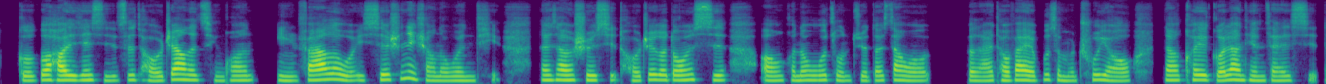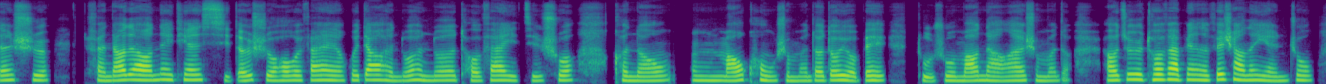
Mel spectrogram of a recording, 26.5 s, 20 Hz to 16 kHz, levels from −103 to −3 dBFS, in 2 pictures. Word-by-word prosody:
隔 190 -1 -2
个 215 +2 +4
好 205 -1 +7
几 205 0 +4
天 210 +1 +1
洗 210 -3 -8
一 190 - -6
次 215 +2 -4
头 185 -3 -2
这 210 - -1
样 230 0 +8
的 215 -1 +1
情 205 -3 -10
况 200 +2 -2 0.2
引 185 -2 -3
发 215 +3 +6
了 240 0 +4
我 200 -2 0
一 200 - -4
些 225 +3 0
身 225 +5 -3
体 280 - +2
上 195 -5 -3
的 185 0 -2
问 185 0 -2
题。 200 - -17 0.4
那 210 -1 +1
像 215 0 +4
是 210 -1 +1
洗 205 0 -7
头 190 -2 -5
这 225 +4 +1
个 215 -1 +2
东 210 +2 +2
西， 210 -3 -2 0.3
呃， 195 0 0
可 200 -1 -6
能 200 +1 0
我 210 +1 0
总 195 -2 -5
觉 190 0 -5
得 195 +2 -2
像 205 0 +1
我 185 0 -2 0.4
本 190 -1 -1
来 185 +1 -1
头 195 0 0
发 210 +2 +5
也 200 - +5
不 210 +4 -5
怎 205 -2 -5
么 185 0 -4
出 225 +2 -3
油， 185 -3 0 0.3
那 205 -1 +3
可 220 +1 -1
以 215 - +4
隔 195 -2 +1
两 220 +1 +5
天 195 -2 -3
再 190 -1 -3
洗， 190 0 -11
但 210 +1 -1
是 205 -2 -2 0.4
反 190 -2 -3
倒 200 +2 +5
到 215 -2 +6
那 225 +1 0
天 220 0 0
洗 215 -5 -8
的 180 +3 0
时 215 - -5
候 195 0 +1
会 200 0 +1
发 205 +1 +1
现 205 -2 +1
会 205 0 -3
掉 215 +1 +3
很 190 -3 -3
多 195 +3 -1
很 205 -3 -1
多 195 +1 -2
的 200 0 -1
头 185 -1 -3
发， 205 +2 +1
以 195 -1 -2
及 185 -1 -8
说 205 +1 -2 0.3
可 195 - -3
能， 185 +2 -1 0.2
嗯， 195 -1 -3
毛 190 +1 +2
孔 205 -3 -3
什 185 - -6
么 180 +1 -4
的 190 +1 0
都 205 +2 +2
有 195 -4 +3
被 195 +2 0 0.3
堵 170 -3 -4
住， 190 +2 -2
毛 180 0 +2
囊 185 -2 -1
啊 195 +1 0
什 195 -1 -5
么 185 +1 -5
的， 205 - -13 0.3
然 200 - +3
后 205 - +4
就 235 +3 -2
是 230 - +4
脱 230 +1 +3
发 230 0 +7
变 220 0 0
得 205 -1 +1
非 230 +3 +3
常 235 -3 +3
的 210 0 +1
严 185 -3 -2
重。 200 -1 -3
200 Hz, 270 characters per minute, -21 LUFS, 190-215 Hz, 0.4 s, 样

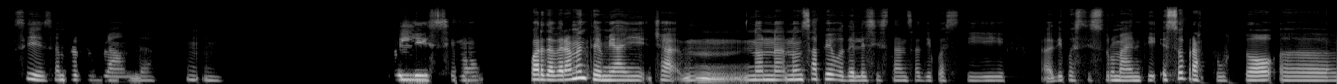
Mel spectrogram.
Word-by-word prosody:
Sì, 225 -7 -1
sempre 215 +3 -6
più 200 -2 -25
blande. 185 -1 -11 0.3
Mh-mh. 190 -5 -12 1.7
Bellissimo. 205 -2 0 0.5
Guarda, 225 -2 +6
veramente 225 +3 +7
mi 200 0 +4
hai 195 -1 -1
cioè, 200 -3 -3
mhmm, 95 -4 -2
non 210 +1 +2 0.2
non 220 +1 +2
sapevo 235 -2 0
dell'esistenza 185 0 -6
di 180 0 -13
questi 180 +1 -11 0.4
uhm, - - -5
di 190 - -7
questi 200 -2 -11
strumenti, 185 -1 -2
e 220 - -5
soprattutto, 200 -4 0
uhm, 185 -1 -3
195 Hz, 110 wpm, -22 LUFS, 185-210 Hz, 1.7 s, veramente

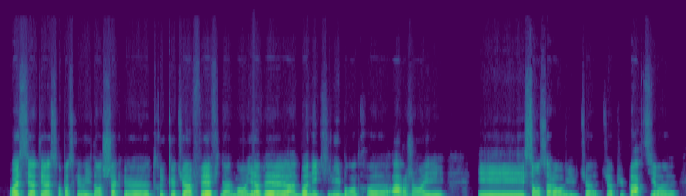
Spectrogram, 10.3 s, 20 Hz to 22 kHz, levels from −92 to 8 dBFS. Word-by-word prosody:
Ouais, - - +6
c'est - - -2
intéressant 105 +8 0
parce - - -4
que, 105 - -7
oui, 125 +3 -3
dans 100 -4 -2
chaque, 140 +8 -4
heu, 115 +1 -1
truc 135 -1 -9
que 125 - -4
tu - - 0
as 105 -1 +5
fait 160 +9 +6
finalement, 145 +1 -3
il - - -3
y - - +2
avait, 100 +4 +3 0.2
heu, 100 - +5
un 100 +1 +2
bon 125 +5 +3
équilibre 120 -1 -5
entre, 100 -1 -6
heu, 95 -1 0
argent 105 +6 +2
et 95 -2 -3 0.5
et 95 0 0
sens. 165 - -3
Alors, 95 0 +1
oui, 120 -5 -7
tu - - -11
as - - -3
tu - - -13
as 100 - -1
pu 125 +5 -13
partir, 140 +2 +1
heu, 100 -2 -6
105 Hz, 215 wpm, -23 LUFS, 100-125 Hz, 0.5 s, Ouais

